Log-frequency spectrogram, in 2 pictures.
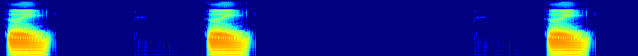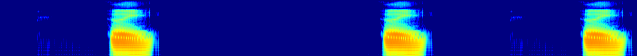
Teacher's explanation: just connect the two sounds uh followed by E. You start with uh and then move into e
